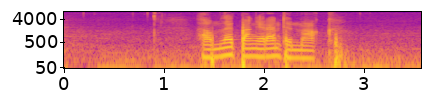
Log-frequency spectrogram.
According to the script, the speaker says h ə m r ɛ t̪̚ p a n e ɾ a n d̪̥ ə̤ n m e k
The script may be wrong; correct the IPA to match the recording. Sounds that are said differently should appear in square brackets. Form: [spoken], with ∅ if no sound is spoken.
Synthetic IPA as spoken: h [a] m [l] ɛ t̪̚ p a [ŋ] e ɾ a n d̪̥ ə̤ n m [a] k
